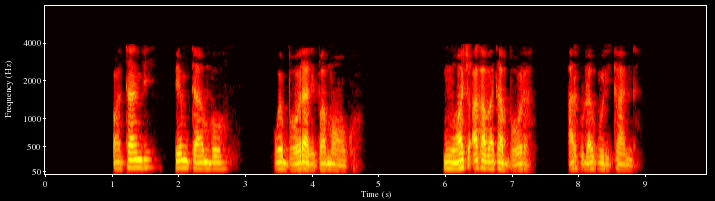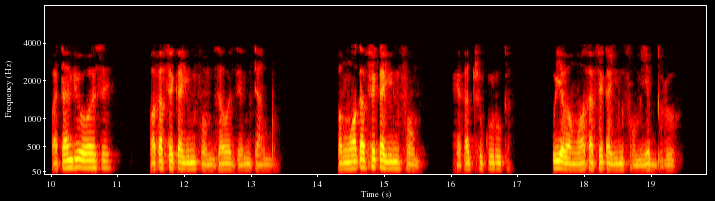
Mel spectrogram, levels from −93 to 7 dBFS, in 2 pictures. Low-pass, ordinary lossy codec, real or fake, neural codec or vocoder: 7.2 kHz; AAC, 16 kbps; real; none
